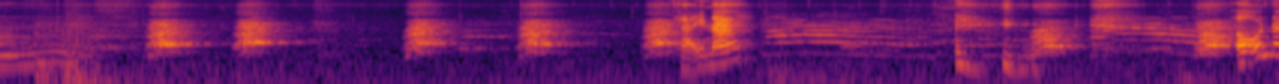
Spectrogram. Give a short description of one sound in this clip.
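A cat meows repeatedly close by.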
